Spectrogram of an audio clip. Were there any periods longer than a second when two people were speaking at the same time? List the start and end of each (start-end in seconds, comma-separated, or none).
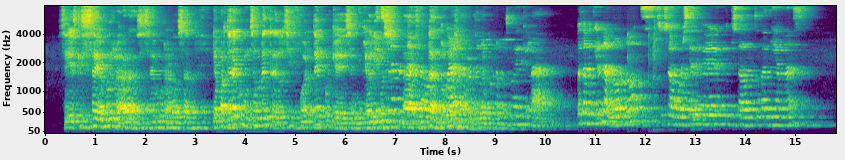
6.3-8.8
